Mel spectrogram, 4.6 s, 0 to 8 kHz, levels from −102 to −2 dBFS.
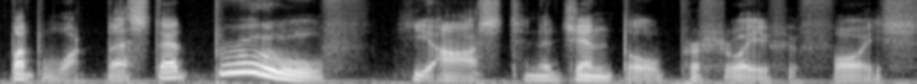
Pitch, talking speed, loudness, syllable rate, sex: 100 Hz, 155 wpm, -20 LUFS, 4.5 syllables/s, male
